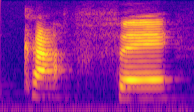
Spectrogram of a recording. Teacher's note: em café é a última sílaba Essa é a sílaba tônica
